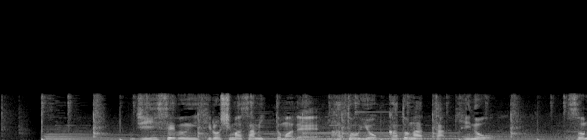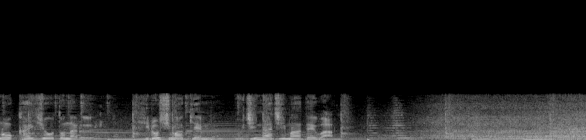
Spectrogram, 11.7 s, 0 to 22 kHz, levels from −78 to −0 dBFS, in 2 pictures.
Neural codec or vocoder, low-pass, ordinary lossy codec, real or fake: none; 7.2 kHz; none; real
